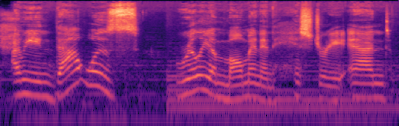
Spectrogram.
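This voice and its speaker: Music plays in the background as a woman speaks with an American accent. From Texas. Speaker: radio news anchor. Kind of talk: interview answer.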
